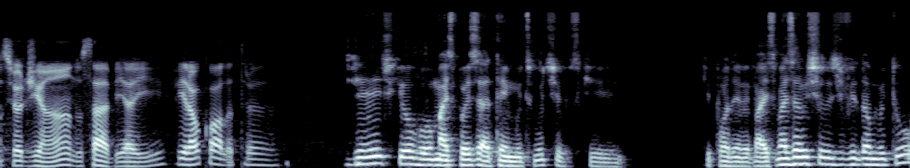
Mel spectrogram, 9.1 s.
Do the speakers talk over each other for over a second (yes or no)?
no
